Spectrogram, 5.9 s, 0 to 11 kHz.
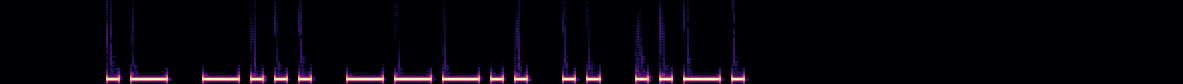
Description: Morse code, heard as a keyed tone, about 20 wpm, 700 Hz. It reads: AB8IF
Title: USA Call Signs - 5 Characters - Repeated 2x - 20wpm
